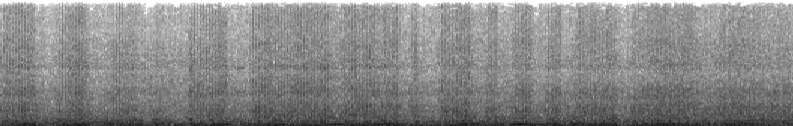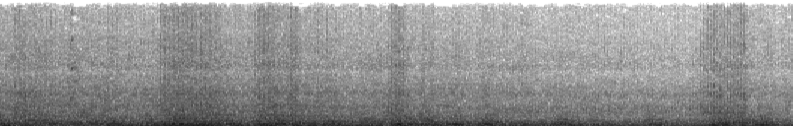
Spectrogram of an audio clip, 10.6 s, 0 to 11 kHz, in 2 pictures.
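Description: Massey Ferguson 290 tractor's four-cylinder diesel engine running steadily while driving a PTO-powered grass topper, over a constant clatter of rattles and knocks.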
